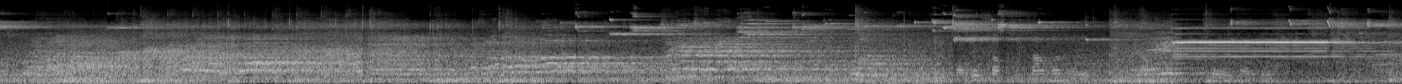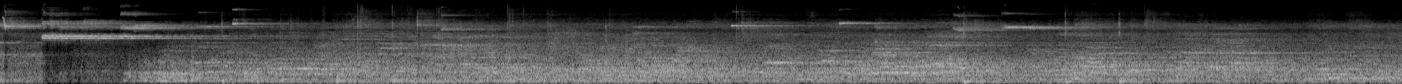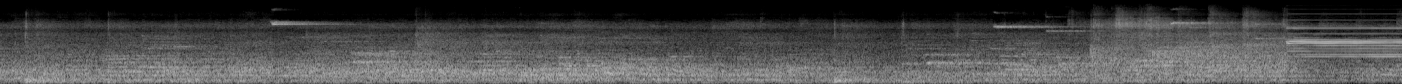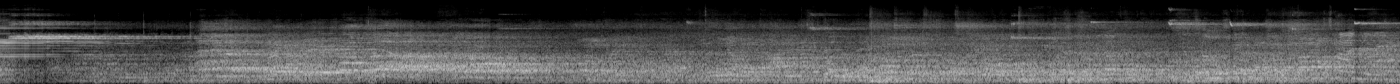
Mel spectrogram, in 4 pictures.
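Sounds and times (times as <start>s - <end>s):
sneakers squeaking: 0.0s - 25.6s, 30.7s - 31.5s, 36.3s - 44.2s, 50.0s - 56.0s
sports hall noise: 0.0s - 56.0s.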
